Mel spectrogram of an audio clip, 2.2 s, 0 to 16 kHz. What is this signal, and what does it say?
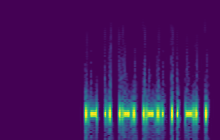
Morse code, heard as a keyed tone, about 51 wpm, 700 Hz. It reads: AIRLINE
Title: Seven Letter Words - 50wpm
